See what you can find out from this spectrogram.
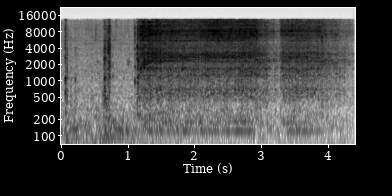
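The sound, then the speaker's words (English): A blender whirs after two brief pulses, then runs in a steady, loud grinding roar with a low motor hum, dipping slightly for a moment before continuing, blending lamb's quarters, a wild green, for pesto at a live cooking demonstration before almost 250 attendees. No one speaks. “Today, Gladstone stuffs a wild green called lamb's quarters into a blender.”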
